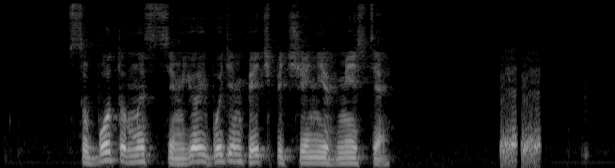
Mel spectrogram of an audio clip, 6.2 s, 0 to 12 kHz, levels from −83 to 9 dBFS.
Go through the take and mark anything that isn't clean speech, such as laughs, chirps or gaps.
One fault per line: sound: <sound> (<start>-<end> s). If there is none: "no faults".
sound: laugh (5.0-5.4 s)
